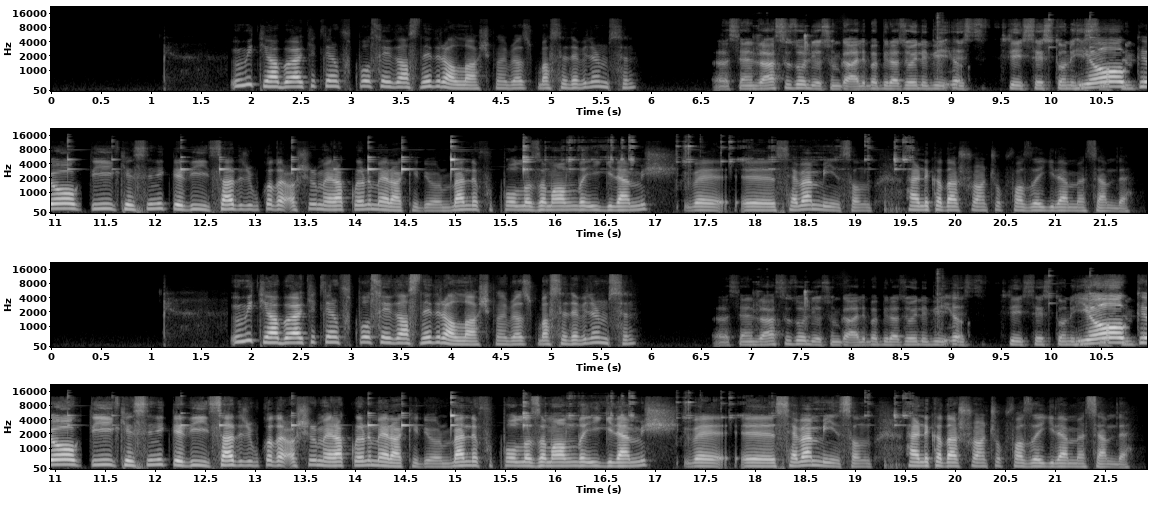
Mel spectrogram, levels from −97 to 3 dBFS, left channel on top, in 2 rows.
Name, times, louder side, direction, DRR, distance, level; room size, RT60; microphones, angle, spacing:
voice 1, 1.8-5.8 9.0-9.1 10.3-21.7, right 3 dB, 65° right, 1.7 m, -28 dB
voice 2, 6.6-9.2 9.6-10.8, left 2 dB, 40° left, 3.1 m, -37 dB
sound 1, 7.0-7.2 7.5-7.6 8.8-8.9 10.0-10.1 10.4-10.5 11.1-11.2 11.6-11.7 12.2-12.8 13.4-14.7 14.9-15.1 15.7-16.9 17.2-18.2 18.7-19.6, equal, ahead, 2.9 m, -36 dB
head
